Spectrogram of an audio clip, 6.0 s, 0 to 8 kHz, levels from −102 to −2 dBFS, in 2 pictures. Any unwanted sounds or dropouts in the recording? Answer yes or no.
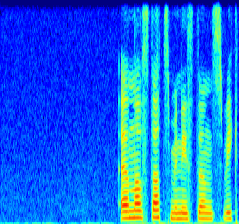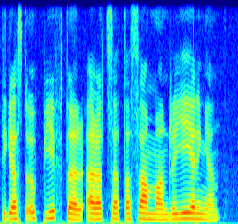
no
